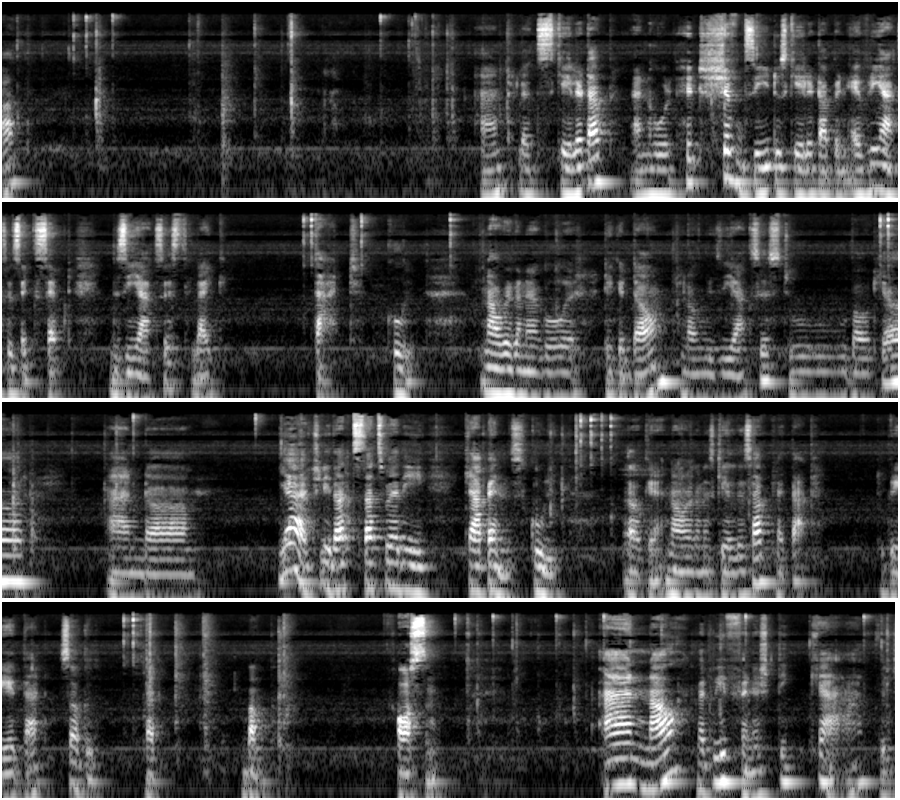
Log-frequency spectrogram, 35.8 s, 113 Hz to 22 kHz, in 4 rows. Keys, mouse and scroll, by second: 0.7 alt+shift+right click, 1.1-2.8 middle drag, 2.8 KP_1, 3.4-3.8 scroll up 2, 3.8-4.4 shift+middle drag, 4.4 alt+z, 5.0 s, 12.6 click, 14.4 e, 19.3-22.3 shift+middle drag, 23.3 ctrl+r, 24.6 s, 31.3-31.8 scroll down 6, 31.8 shift+middle click, 32.3 scroll down 1, 32.4 middle click, 33.4 Tab, 33.9 alt+z, 34.4-35.2 middle drag, 35.2-35.6 scroll up 3, 35.6 shift+middle click.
